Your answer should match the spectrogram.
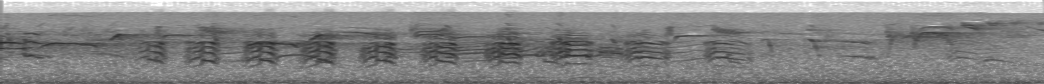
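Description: Seagulls by the sea cackle and scream in a rapid, continuous series of harsh calls, fairly loud, with several birds overlapping and a low background rumble underneath.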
